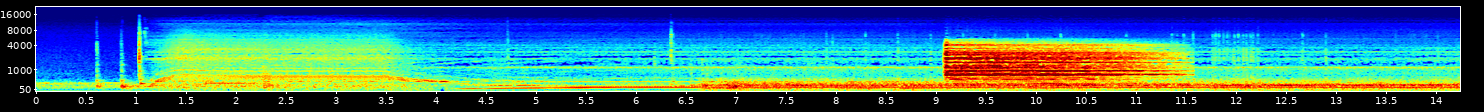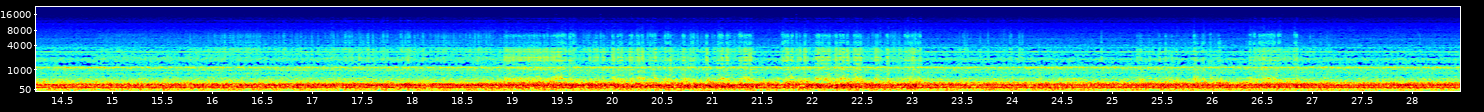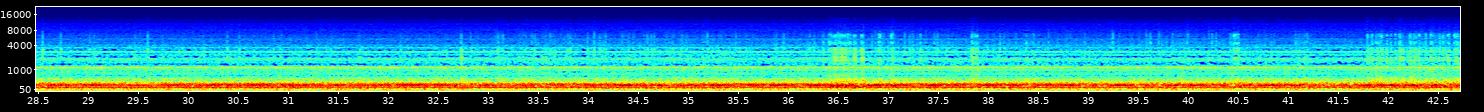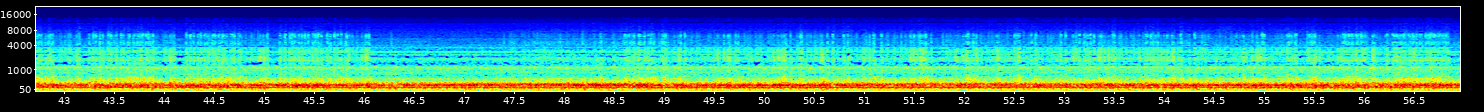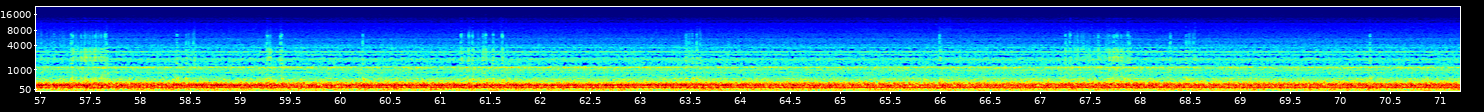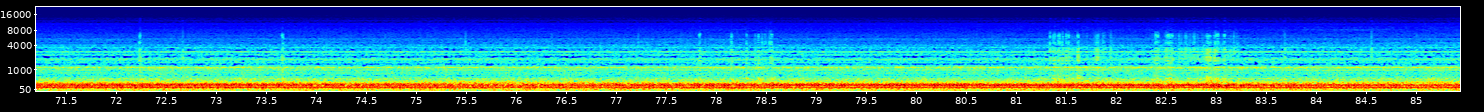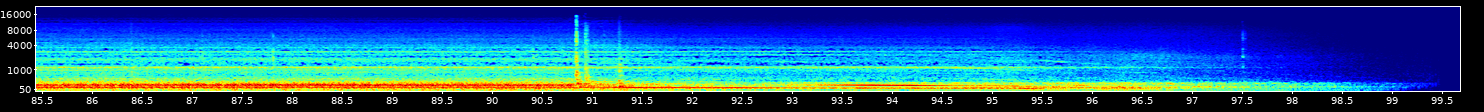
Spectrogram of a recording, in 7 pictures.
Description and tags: CR InteriorMacPro
Mac Pro starting up, running, and shutting down - interior perspective.
fan, clicks, start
